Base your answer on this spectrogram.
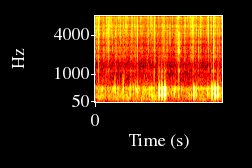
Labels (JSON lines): {"label": "biophony", "recorder": "HydroMoth"}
